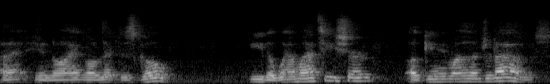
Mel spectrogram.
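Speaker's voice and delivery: hushed stage whisper under the breath. Retelling words said after handing over a t-shirt: retelling a half-whisper. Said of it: "and I whispered".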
